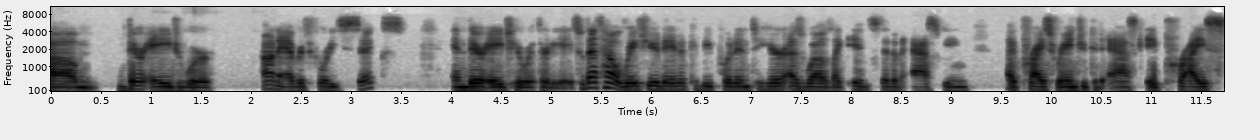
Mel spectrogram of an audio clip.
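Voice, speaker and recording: A man speaks at a medium pitch and a moderate pace, in an unremarkable speaking voice with ordinary pitch variation. The sound is dry and close, with no echo. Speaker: workshop presenter. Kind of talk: webinar presentation.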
